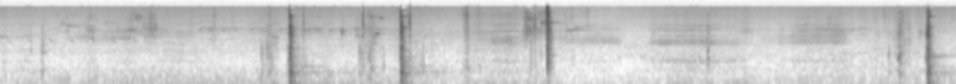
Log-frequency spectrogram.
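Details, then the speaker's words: Mitsubishi Lancer with Megan Racing coilovers bounced by hand: sharp irregular pops and knocks from a loose coilover bottom nut; fix is torquing the nut tight. "to fix this uh bounce it up and down you just want to torque this down right here torque this uh this bottom nut right here down make sure it's good"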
